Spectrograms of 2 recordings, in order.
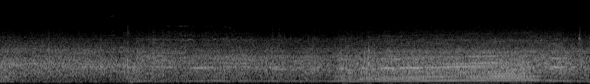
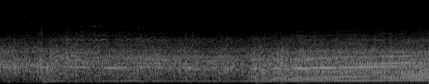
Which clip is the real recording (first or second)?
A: second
